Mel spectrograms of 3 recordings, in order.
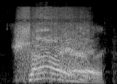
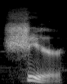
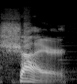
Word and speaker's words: Shire: So as far as he's concerned, it's pronounced sheer, not shire.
